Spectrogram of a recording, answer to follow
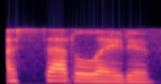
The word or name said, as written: acetylative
